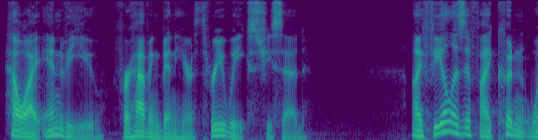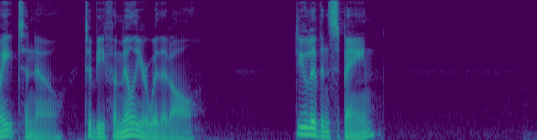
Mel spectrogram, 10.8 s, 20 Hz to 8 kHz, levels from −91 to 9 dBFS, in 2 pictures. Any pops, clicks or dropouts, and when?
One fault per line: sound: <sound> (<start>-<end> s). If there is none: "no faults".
no faults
